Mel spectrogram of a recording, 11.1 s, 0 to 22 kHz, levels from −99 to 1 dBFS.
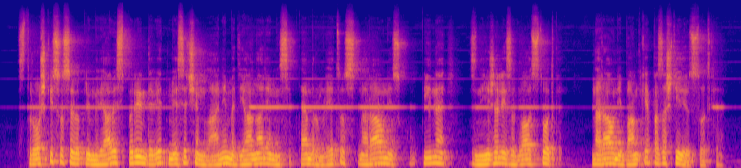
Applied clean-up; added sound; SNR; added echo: neural mask model RNNoise.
